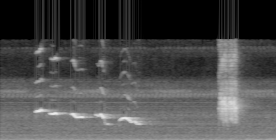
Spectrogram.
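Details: Sooty-headed bulbul singing a varied song, used as a tutor recording for training oriental magpie-robins and greater green leafbirds; a quick run of five or six high whistled notes falling in pitch, then a short burst of hiss.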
